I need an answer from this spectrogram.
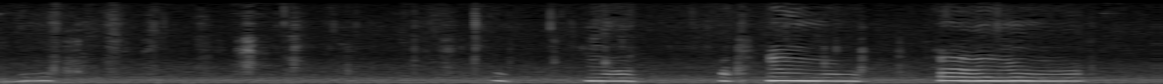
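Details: A red toy poodle named Donut, female and three years old, during the usual game: short nasal whines build into longer, steady, high-pitched ones toward the end, coming in uneven bursts with small knocks between.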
